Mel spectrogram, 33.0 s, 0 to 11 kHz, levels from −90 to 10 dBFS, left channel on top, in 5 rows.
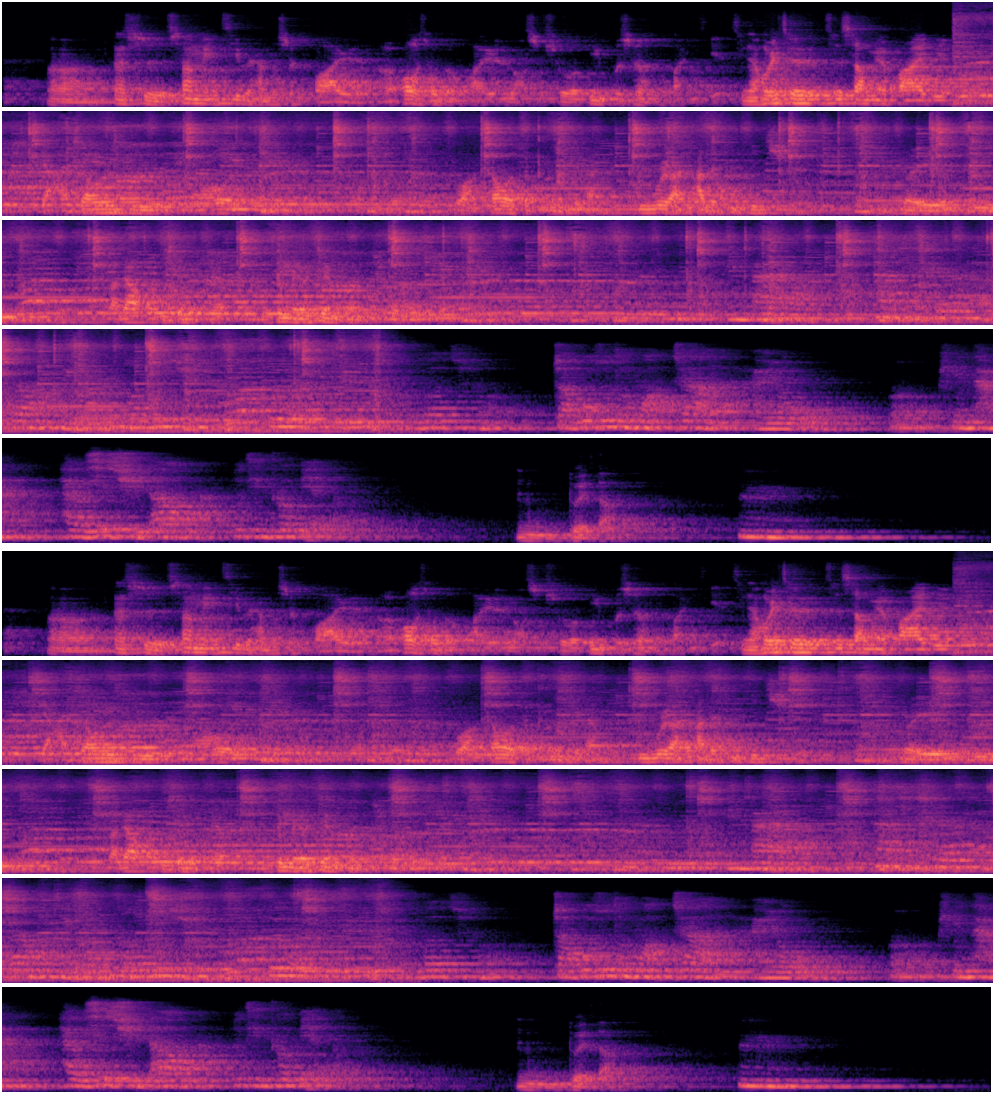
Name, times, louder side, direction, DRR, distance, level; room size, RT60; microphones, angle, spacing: voice 1, 0.3-6.3 6.9-12.0 12.6-16.4 29.9-30.5, equal, 10° left, 3 dB, 0.4 m, -23 dB
sound 1, 6.3-22.3, left 2 dB, 55° left, 0.8 m, -27 dB
voice 2, 12.5-13.1 17.3-18.6 19.0-21.3 21.6-23.2 23.5-25.3 25.7-28.7 31.3-31.7, equal, 30° right, -6 dB, 2.0 m, -27 dB
5.0 x 4.6 x 5.4 m, 1.5 s
head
